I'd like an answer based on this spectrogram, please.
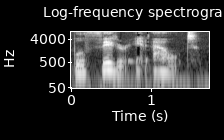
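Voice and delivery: soft unvoiced whisper. A narrator's reading. Parents whispering fondly about their daughter, a soft whisper. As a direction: breathe it gently. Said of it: "They smiled and whispered".

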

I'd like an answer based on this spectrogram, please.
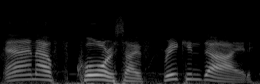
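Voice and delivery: loud, slow, high-pitched sarcastic fury; exasperated outburst. Real, not acted. Gamer reporting yet another death, exasperated outburst. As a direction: stretch each word in real frustration. Has just died again.

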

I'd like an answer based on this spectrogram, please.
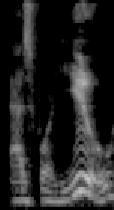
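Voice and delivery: slow, low, drawn-out threat; menacing witch. A narrator's reading. Witch turns on Edmund, slowly menacing. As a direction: stretch it out low, leaning on "you".

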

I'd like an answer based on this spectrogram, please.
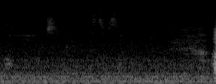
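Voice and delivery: barely audible whispered coo; hushed cooing. Acted. Petting a squishy sea hare, whispered cooing. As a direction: whisper it in mock awe while petting.

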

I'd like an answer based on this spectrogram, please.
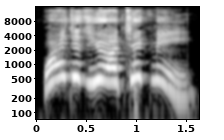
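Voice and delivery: high, loud, fast accusation; angry shout. Acted. Toy character confronts its attacker, shouting. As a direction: yell it like you were hit.

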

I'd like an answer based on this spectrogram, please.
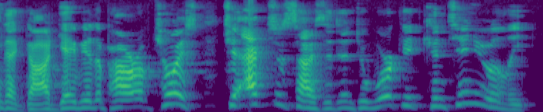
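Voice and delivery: ordinary talk, nothing marked

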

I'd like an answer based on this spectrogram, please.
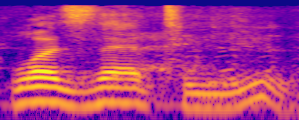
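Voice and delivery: slow, stressed WAS, rising at the end; led call-and-response. Shown as a demonstration. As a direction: say "Was that to you?" slowly, leaning on WAS. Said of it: "get your hands involved".

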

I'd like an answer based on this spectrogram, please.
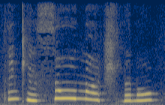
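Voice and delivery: very high small voice; a grateful sister; high squeaky thanks; sweet sister Pai Hai. A narrator's reading. Lani speaks.

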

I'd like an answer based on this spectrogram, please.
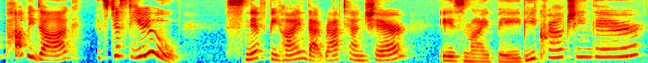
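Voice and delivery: plain reading voice

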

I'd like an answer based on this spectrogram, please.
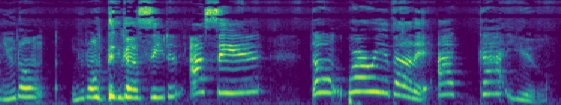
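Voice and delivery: a hint of a comforting Lord; lightly voiced God. God reassuring her, higher voice.

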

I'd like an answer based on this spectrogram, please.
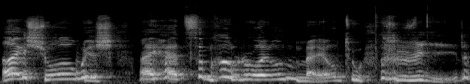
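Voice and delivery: loud, high, drawn-out royal whine; hammed-up high kingly complaint; grumbling king. A narrator's reading. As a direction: wail it slowly like a thwarted king. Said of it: "he grumbled".

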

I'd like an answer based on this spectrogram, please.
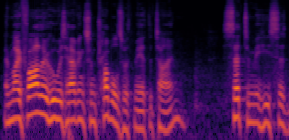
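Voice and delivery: normal talking voice

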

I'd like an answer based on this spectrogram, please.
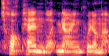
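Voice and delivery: ordinary delivery

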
